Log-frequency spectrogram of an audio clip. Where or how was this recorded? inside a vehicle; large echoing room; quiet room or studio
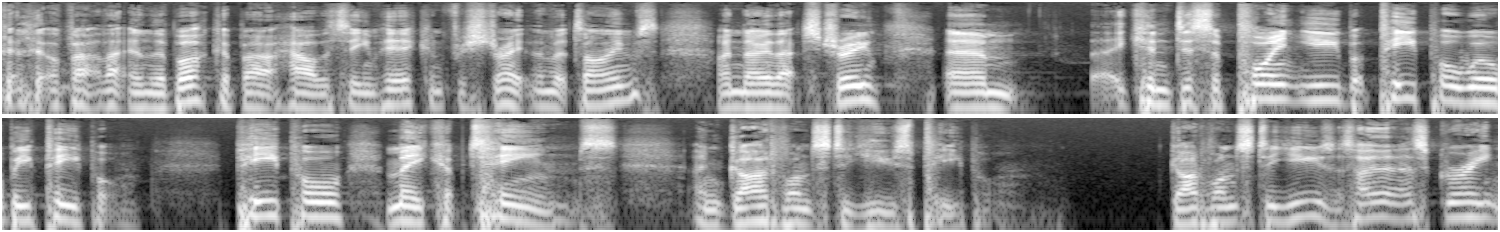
large echoing room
